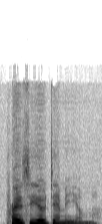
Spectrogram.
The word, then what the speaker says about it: praseodymium: This one looks tough, but it's really pronounced phonetically. Praseodymium, praseodymium.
